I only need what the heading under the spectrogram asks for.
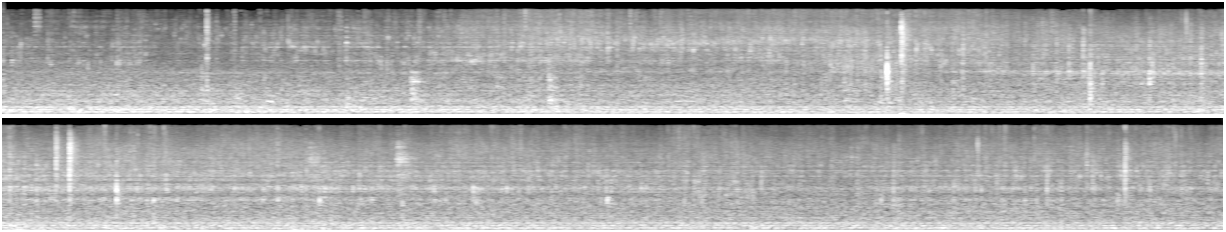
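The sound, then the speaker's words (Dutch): Steady sizzling of food frying in a pan, a dense crackling hiss with occasional sharper pops, continuing without any voices for the whole stretch. “Wat gebeurt er in de pan? Het gaat knallen.”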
